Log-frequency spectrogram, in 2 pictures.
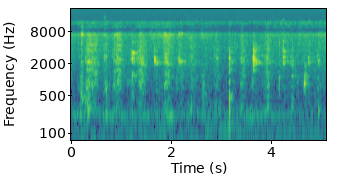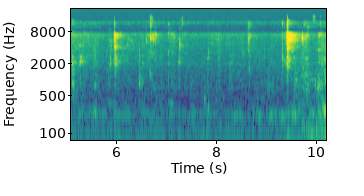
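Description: Faint close-up chewing of a yogurt-dipped cookie, with soft wet mouth clicks and light crackles at an irregular pace, and a sharper click about six seconds in.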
